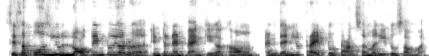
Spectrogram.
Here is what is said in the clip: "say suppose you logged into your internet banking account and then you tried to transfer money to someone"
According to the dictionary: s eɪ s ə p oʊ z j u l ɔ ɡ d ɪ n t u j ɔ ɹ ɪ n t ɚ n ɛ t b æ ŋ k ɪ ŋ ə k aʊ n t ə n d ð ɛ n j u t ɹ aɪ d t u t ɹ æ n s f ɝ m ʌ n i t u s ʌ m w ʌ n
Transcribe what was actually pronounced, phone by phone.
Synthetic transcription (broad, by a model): s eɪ s ə p oʊ z j u l ɔ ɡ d ɪ n t u j ɔ ɹ ɪ n t ɚ n ɛ t b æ ŋ k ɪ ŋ ə k aʊ n t ə n d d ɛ n j u t ɹ aɪ d t u t ɹ æ n s f ɝ m ʌ n i t u s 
